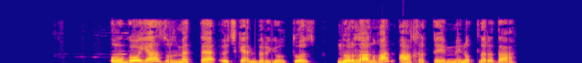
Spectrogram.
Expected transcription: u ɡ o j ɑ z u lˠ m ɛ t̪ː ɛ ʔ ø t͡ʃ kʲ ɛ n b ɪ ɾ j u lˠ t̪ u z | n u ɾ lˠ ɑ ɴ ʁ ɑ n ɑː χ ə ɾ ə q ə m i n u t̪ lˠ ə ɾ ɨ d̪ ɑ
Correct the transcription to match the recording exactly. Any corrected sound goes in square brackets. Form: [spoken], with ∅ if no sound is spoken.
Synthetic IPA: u ɡ o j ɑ z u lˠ m ɛ t̪ː ɛ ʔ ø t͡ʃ kʲ ɛ n b ɪ ɾ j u lˠ t̪ u z | n u ɾ lˠ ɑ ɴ ʁ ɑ n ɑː χ ə ɾ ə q ə m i n u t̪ lˠ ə ɾ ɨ d̪ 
